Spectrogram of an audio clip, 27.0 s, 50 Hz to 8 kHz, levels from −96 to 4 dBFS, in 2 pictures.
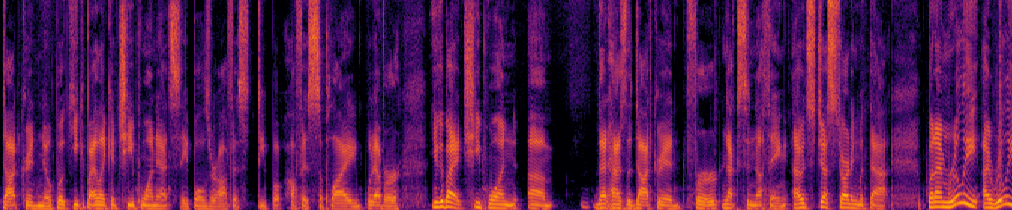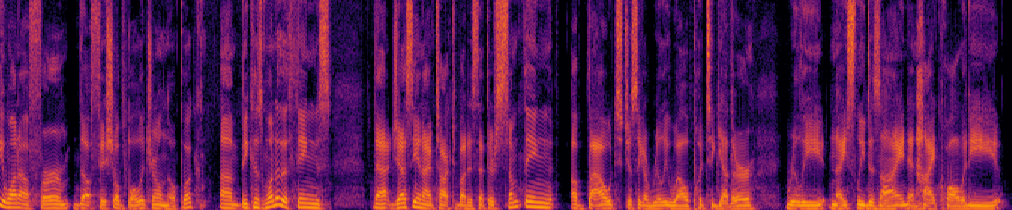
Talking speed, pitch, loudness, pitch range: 185 wpm, 130 Hz, -22 LUFS, 120-155 Hz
